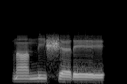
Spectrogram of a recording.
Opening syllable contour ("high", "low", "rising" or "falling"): high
